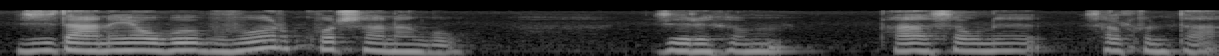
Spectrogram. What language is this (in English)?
Bodo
